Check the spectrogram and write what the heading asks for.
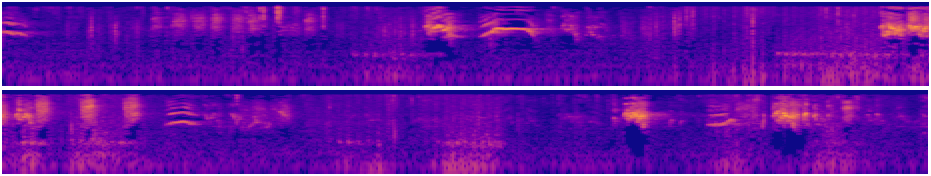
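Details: Budgerigar sound played to stimulate other budgies: short separate chirps and squeaky notes in bursts, some with sliding whistled tones, spaced by quieter gaps with faint wing flutter.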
